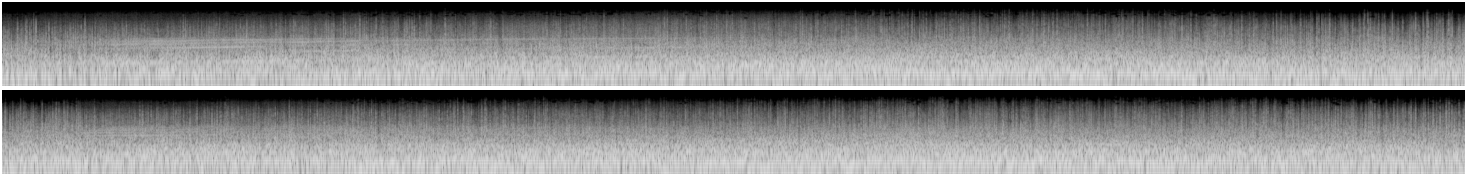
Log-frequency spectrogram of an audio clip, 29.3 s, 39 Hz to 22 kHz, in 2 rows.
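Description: Infiniti G37S's 3.7-litre V6 running hard at track speed under heavy wind and road noise on the microphone. The engine note climbs in pitch under acceleration about a second in and again around the middle.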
